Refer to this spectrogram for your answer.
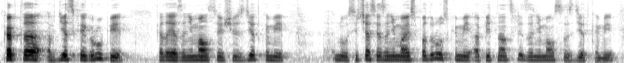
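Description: Man, Sunday school teacher, earnest, fairly high voice, stresses words. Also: fairly quick. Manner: earnest, stresses key words, drops to soft voice at verse endings; explanatory, addresses listeners as friends. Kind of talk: teaching lesson to fellow teachers.

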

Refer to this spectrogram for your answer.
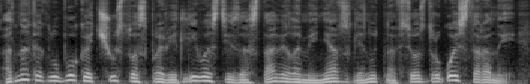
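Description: A man reading a memoir aloud as an audiobook narrator, in a steady, measured way. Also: medium pitch, slightly rough.

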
